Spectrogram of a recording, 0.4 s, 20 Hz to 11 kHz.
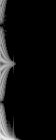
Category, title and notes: Instrument samples > Percussion
8 bit-Noise Kick2
8-bit, FX, game, percussion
